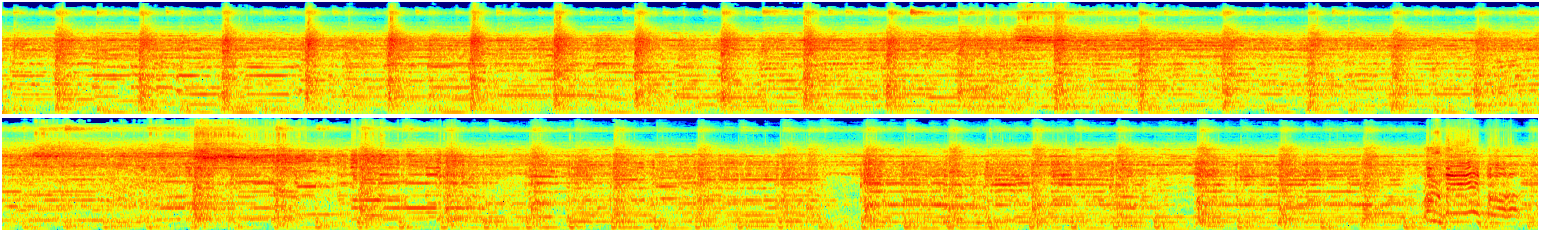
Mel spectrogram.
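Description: Live rockabilly band playing: upright double bass, strummed acoustic guitar, electric guitar and drums, with a steady beat throughout.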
